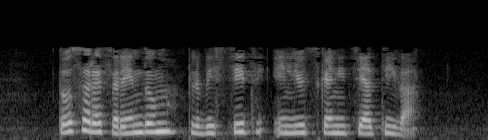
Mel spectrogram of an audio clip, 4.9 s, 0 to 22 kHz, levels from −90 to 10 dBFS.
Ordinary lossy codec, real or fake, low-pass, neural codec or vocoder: MP3, 24 kbps; real; 5.4 kHz; none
